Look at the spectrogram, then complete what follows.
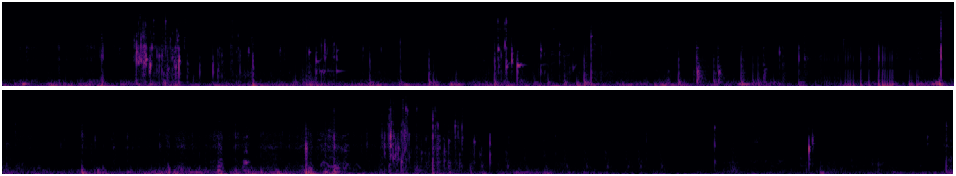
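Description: Seawater slapping and splashing against a camera at a kayak's waterline, over a low rumble of water buffeting the housing. Louder splashes come about a second, four seconds and ten seconds in, and it all grows quieter near the end as the lens goes under the surface.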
